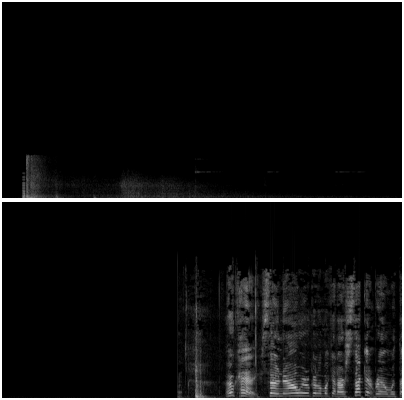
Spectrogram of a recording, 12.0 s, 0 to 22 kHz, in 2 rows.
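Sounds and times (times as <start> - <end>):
pistol shot with echoes: 0.3 - 3.2.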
